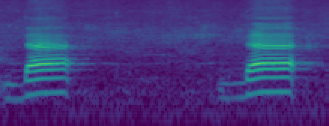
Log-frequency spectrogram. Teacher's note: berarti sifatnya istifal istifal itu tipis tipis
